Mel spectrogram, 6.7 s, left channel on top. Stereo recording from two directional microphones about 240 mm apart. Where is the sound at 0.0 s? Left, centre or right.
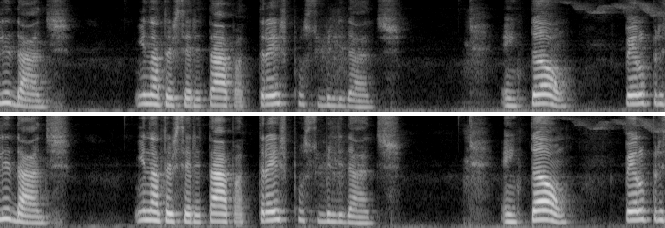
Right.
